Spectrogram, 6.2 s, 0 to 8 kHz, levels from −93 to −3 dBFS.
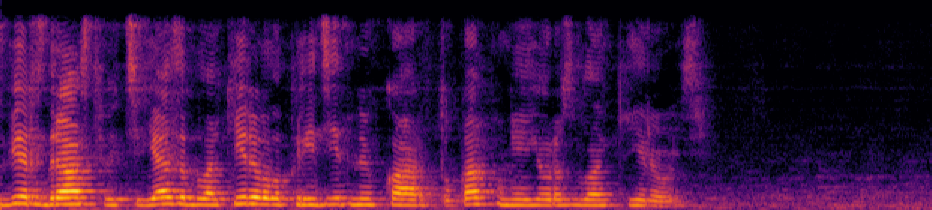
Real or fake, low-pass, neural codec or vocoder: fake; 7.2 kHz; codec, 44.1 kHz, 7.8 kbps, Pupu-Codec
